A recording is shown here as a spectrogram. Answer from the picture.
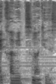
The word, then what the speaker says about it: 上巻: えー、古事記と書いて古子と文、上巻と書いて上つまきですね。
